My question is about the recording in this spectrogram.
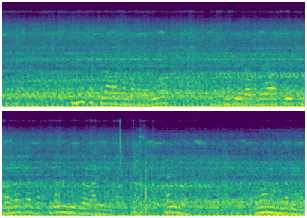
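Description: Motorcycle engine running at a steady cruise while riding, a low even drone. A voice talks faintly over it.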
